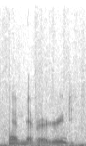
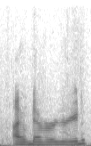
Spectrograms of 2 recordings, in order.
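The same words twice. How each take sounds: First: Muttered whisper aside; whispered repeat. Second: Said in the usual way. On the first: Real, not acted. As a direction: whisper it to yourself. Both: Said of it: "repeated as whisper".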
